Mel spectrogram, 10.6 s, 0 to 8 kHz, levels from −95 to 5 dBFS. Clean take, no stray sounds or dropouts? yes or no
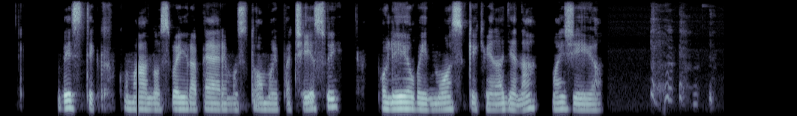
no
